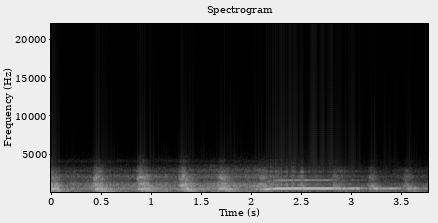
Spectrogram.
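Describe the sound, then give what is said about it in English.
A steam train pulls away with steady rhythmic chuffing, and a sustained whistle tone rises over the beats partway through and holds to the end. “I stood there watching the red light of his train disappear.”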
